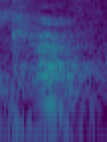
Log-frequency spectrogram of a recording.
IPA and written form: kæp (cap)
